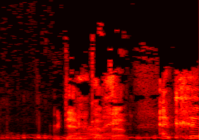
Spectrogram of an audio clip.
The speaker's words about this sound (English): There won't be a ding. There will be a pigeon noise every time.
